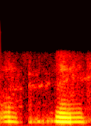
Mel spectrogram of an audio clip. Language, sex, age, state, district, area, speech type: Hindi, male, 30-45, Bihar, Darbhanga, rural, conversation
